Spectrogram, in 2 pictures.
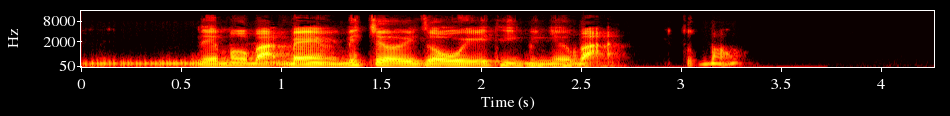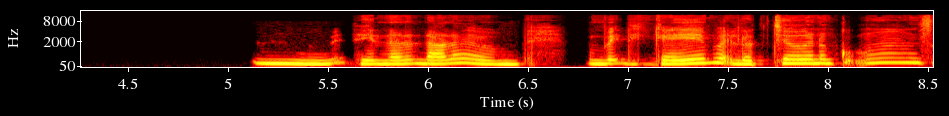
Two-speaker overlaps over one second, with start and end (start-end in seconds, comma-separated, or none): none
